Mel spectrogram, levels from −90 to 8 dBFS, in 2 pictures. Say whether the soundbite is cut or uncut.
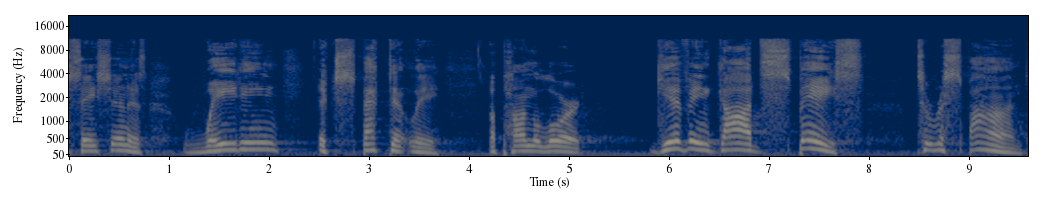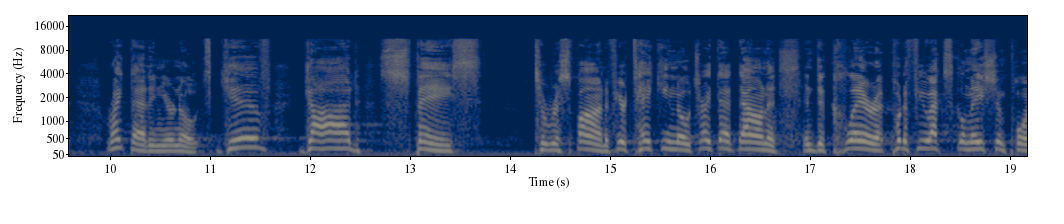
uncut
